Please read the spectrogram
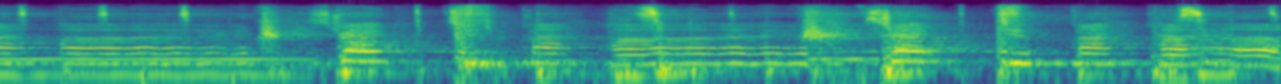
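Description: A cappella vocal ensemble singing a wordless passage: sustained backing chords and a wavering, ornamented upper vocal line, with short hi-hat-like vocal percussion keeping a steady beat.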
